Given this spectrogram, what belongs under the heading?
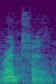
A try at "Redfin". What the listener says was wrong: But you're saying Rentfin. It's Redfin. Okay, so this sound you're making with your mouth, is it red like the color or rent like an apartment?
